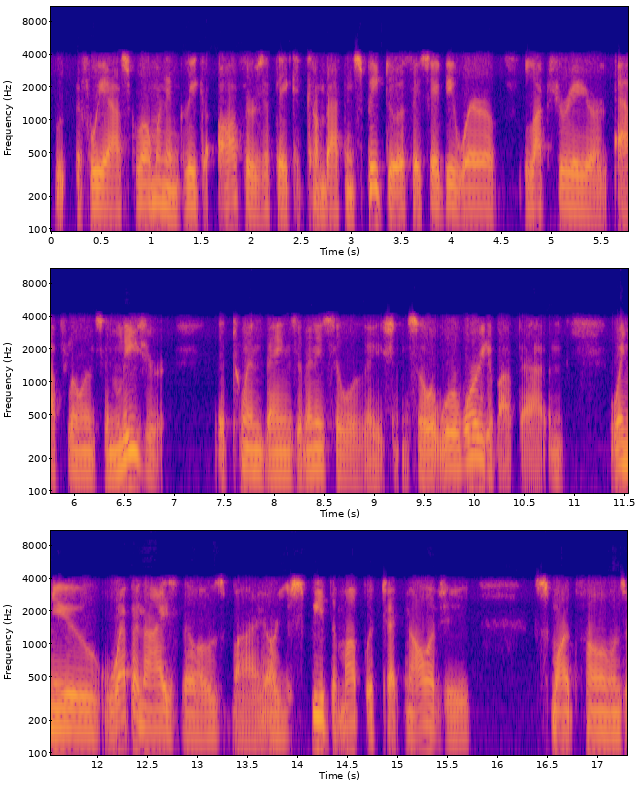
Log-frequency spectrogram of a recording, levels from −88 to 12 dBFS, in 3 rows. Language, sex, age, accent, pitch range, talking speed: English, male, 50-69, American, 80-90 Hz, 175 wpm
